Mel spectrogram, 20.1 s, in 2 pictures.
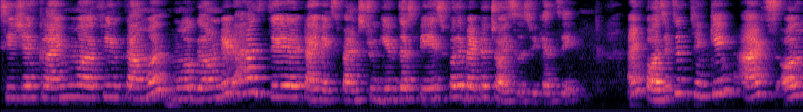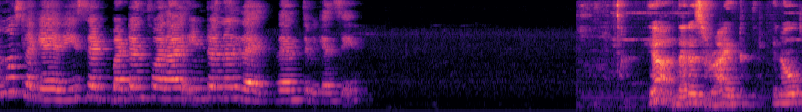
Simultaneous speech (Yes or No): No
